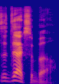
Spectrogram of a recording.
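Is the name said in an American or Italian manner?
American. It is said American-style with no added final vowel. "That's the American way"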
